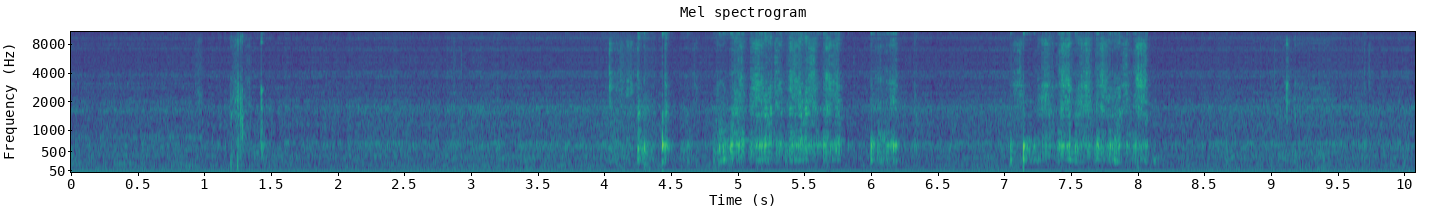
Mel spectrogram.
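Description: Scraping and rubbing as a stovetop waffle iron is handled on a gas stove's grate and a bowl of batter is worked. The sound comes in two spells, about four and seven seconds in, after a brief scrape near the start, over a steady hiss.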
